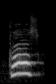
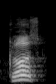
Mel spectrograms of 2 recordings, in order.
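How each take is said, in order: First: It is said in a put-on queen's voice. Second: It is said in a put-on king's voice. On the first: "queen's voice" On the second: "king's voice"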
